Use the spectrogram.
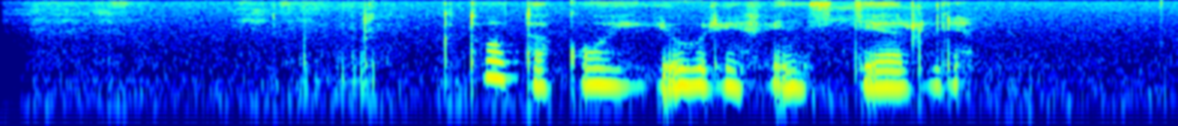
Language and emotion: Russian, sad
